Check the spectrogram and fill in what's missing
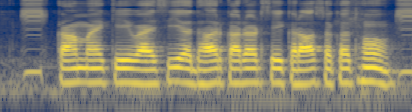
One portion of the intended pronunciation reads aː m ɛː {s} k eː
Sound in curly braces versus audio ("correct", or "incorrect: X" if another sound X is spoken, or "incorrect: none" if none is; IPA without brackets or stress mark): incorrect: none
